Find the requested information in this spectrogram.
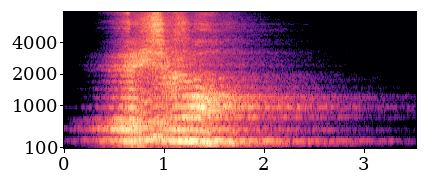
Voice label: frustrated; yamiko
